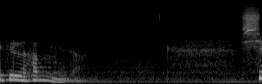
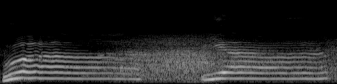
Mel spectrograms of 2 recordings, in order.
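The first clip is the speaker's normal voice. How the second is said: drawn-out wow; 5 semitones higher, much slower than usual. Shown as a demonstration. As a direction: show the congregation how to marvel. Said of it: "또 한 번 더 연습해 볼게요". (길고 크게 감탄하는 우와)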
